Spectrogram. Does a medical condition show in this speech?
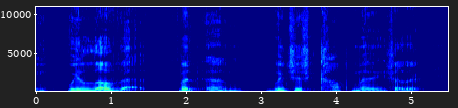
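Yes: cerebral palsy; from birth; able to hike.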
